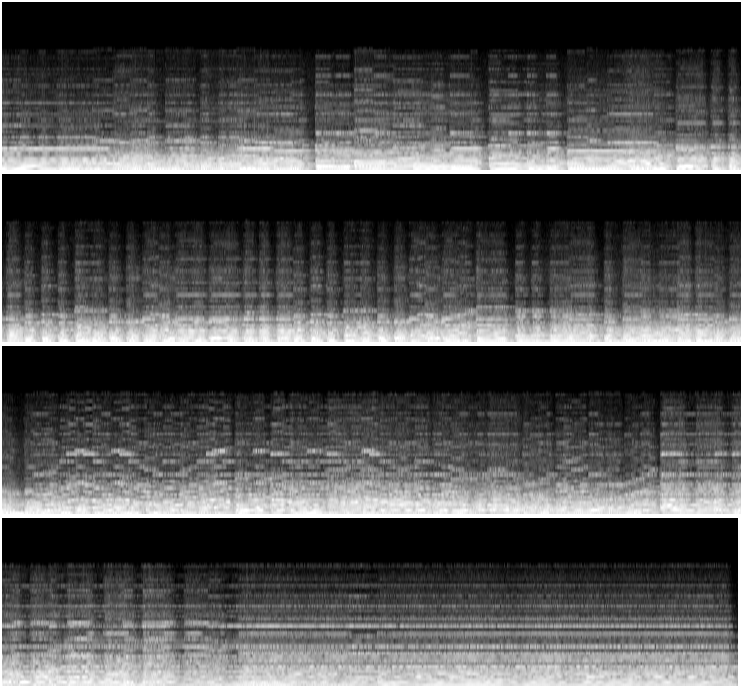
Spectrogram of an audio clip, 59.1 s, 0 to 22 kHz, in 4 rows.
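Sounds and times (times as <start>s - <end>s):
church organ playing: 0.0s - 59.0s.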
